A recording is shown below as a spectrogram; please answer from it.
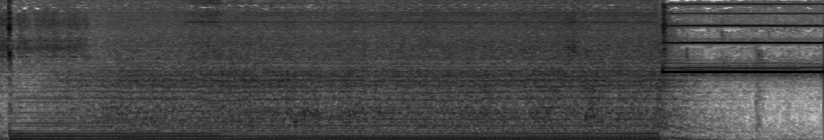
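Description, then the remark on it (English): A microwave oven hums steadily for several seconds, then the motor cuts off and a single sustained, high-pitched beep sounds at the end. Nobody speaks. “That's a microwave.”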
